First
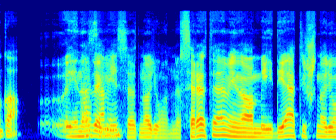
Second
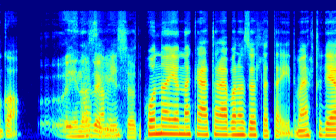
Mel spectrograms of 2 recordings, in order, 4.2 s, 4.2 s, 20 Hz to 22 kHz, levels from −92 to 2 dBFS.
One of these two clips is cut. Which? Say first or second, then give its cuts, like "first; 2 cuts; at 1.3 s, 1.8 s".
second; 1 cut; at 1.8 s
